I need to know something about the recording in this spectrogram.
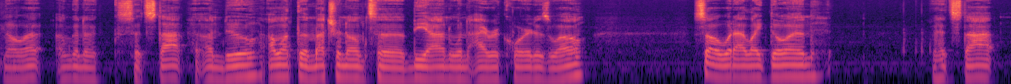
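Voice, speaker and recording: A man with a cold and a nasal voice, casually talking through a hands-on beatmaking tutorial, halting as he works. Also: low-pitched. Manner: relaxed, halting, thinks aloud while working. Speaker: beatmaker demonstrating gear. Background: beat playing behind.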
